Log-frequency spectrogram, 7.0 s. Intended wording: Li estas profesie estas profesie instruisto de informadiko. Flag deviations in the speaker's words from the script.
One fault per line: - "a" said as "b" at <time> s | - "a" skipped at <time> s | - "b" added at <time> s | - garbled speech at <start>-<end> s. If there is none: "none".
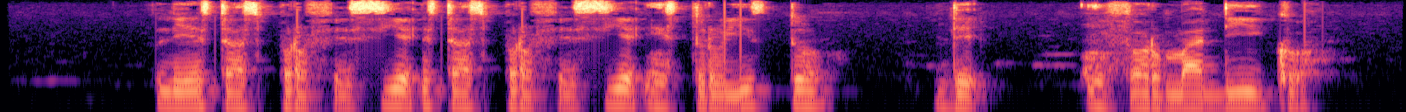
none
